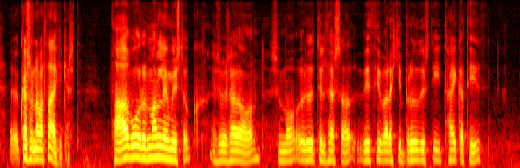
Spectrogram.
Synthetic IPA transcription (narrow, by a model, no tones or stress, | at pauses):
kʰvɛɾsɔnavaɾ̥θaðɛhcɪ̥cɛ̰r̥t̪ | θaðvɔɾʏmanlɛɣmist̪œkɛnsɔvɪsaɣðawhanː | sɛmaʏ̰ɾðʏt̪ʰɪlθɛsːaðvɪðθfivaɾɛhcɪpɾʏɣðʏst̪it̪ʰaːjkat̪ʰiːθ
